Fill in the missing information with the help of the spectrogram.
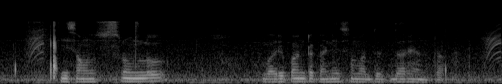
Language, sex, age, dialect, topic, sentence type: Telugu, male, 18-24, Utterandhra, agriculture, question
